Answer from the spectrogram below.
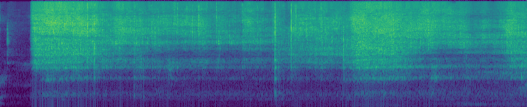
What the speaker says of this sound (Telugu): చక్కగా వేగనిద్దామండి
